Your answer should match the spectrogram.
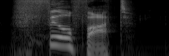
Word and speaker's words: fylfot: Now we have filfot. It is spelled F-Y-L-F-O-T.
